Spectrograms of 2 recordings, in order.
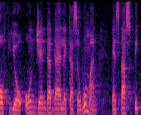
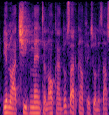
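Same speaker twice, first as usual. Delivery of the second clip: ordinary talk, nothing marked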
